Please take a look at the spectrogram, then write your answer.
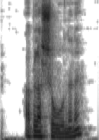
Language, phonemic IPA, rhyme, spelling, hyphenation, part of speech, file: Norwegian Bokmål, /ablaˈʃuːnənə/, -ənə, ablasjonene, ab‧la‧sjon‧en‧e, noun, NB - Pronunciation of Norwegian Bokmål «ablasjonene».ogg
- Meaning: definite plural of ablasjon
